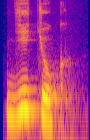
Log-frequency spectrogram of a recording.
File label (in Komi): "дитюк", Komi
